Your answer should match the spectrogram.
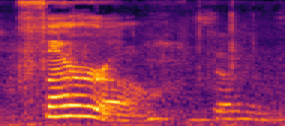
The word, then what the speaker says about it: thorough: bad as French and this word is thorough thorough so this is not drive through this is a different word thorough would you like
